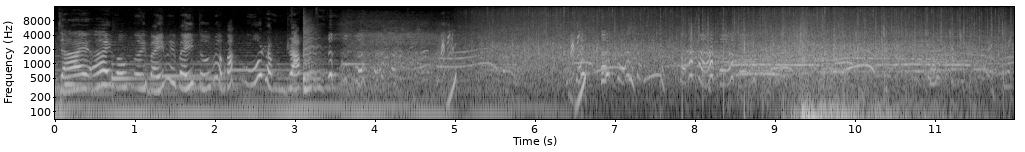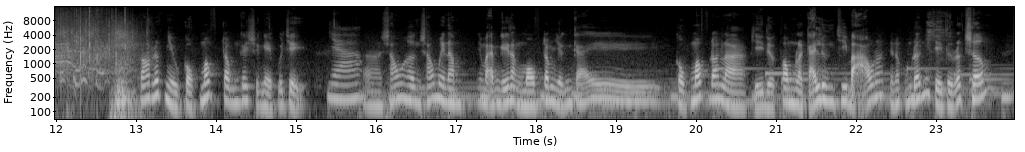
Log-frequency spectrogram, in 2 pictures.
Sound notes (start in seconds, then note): 9.7 such big applause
